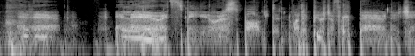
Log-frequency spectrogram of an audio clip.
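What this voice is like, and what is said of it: Creepy spider-like character voice. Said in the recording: “in his spider voice”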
